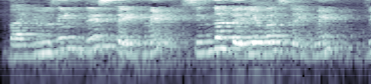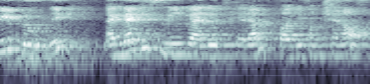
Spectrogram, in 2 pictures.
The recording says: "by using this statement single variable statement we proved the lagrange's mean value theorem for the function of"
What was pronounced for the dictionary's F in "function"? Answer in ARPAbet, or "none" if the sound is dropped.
F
